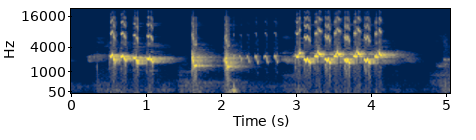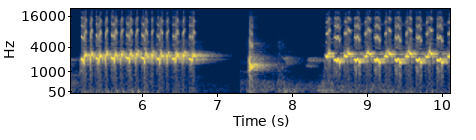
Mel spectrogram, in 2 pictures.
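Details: Sooty-headed bulbul song played to train caged birds, in a long rapid rolling style: bursts of fast trilled whistles repeated several per second, alternating with single slurred whistles and short gaps, loud and clean.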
